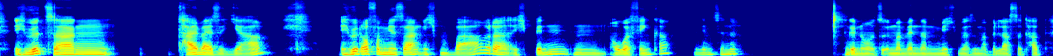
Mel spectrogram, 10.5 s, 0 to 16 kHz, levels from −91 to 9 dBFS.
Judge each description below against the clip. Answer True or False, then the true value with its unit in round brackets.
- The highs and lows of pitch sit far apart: True (5.8 semitones)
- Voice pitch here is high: False (115 Hz)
